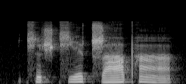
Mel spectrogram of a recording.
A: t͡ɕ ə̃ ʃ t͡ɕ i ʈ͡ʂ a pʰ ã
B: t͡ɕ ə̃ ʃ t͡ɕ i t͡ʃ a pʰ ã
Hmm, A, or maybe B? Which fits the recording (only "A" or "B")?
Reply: A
